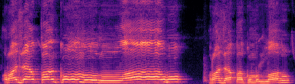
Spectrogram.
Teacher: را پر پڑھا جائے گا زبر کی وجہ سے قاف حروف مستعلیہ ہے پہلا والا قاف اس کو پر پڑھیں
